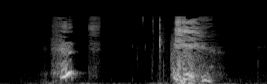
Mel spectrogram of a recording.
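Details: Male, sneezes induced with a 3D-printed stand, first one nostril then the other: a short breathy intake followed by a single explosive burst of air and voice, one sneeze.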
